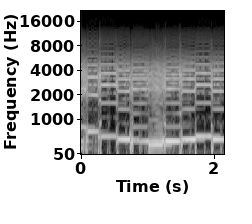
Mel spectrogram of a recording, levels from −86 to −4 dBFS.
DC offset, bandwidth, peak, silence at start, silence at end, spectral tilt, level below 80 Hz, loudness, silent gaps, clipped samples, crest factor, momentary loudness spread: under 0.1%; 13.5 kHz; -10 dBFS; 0 s; 0 s; -3.5 dB/octave; -44 dBFS; -18 LUFS; none; under 0.1%; 10 dB; 2 LU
